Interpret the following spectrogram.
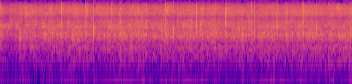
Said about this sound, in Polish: Wielkie brawa. Grupa historyczna, Zgrupowanie Radosław. Z nagrodą Kustosza Pamięci Narodowej.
